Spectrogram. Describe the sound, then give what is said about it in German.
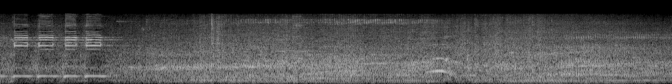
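A burst of rapid car horn honks opens, then gives way to a steady, dense wash of city traffic-jam noise with engines rumbling. No one speaks. “In vielen Städten dominiert der Autoverkehr und die Umweltbelastung ist erheblich.”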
